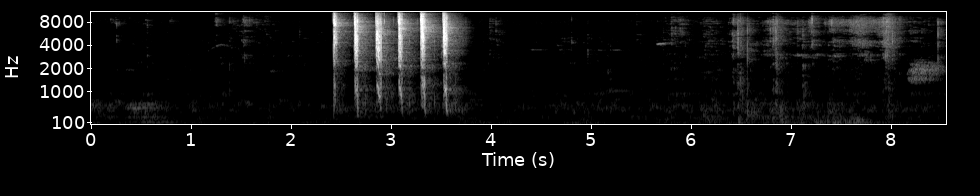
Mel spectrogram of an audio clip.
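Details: A pet Indian ringneck (rose-ringed parakeet, Psittacula krameri), said to be turning aggressive and biting its owner's hand, gives five harsh, rasping screeches in quick succession, then rustling, handling noise and one brief higher squeak.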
